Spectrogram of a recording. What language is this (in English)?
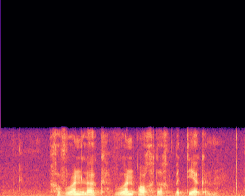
Afrikaans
